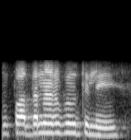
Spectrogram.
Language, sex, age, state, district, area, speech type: Odia, female, 30-45, Odisha, Kendujhar, urban, conversation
